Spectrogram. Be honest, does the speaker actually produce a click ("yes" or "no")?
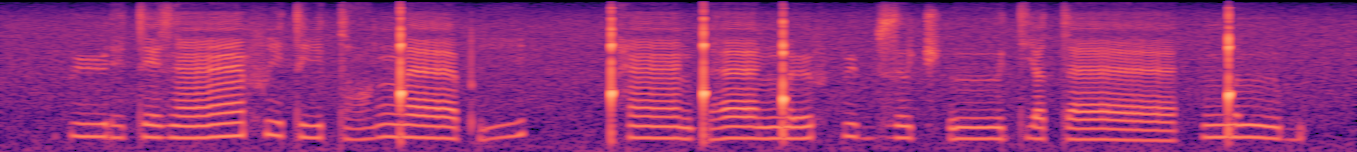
yes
